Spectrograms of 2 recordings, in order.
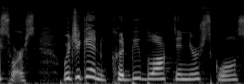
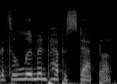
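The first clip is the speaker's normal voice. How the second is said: lemon pepper stepper rattled off fast as one word; the teacher showing the real way, quick; quick natural; faster than usual. Shown as a demonstration. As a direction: say it quick and run together. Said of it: "you can't say it like that".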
